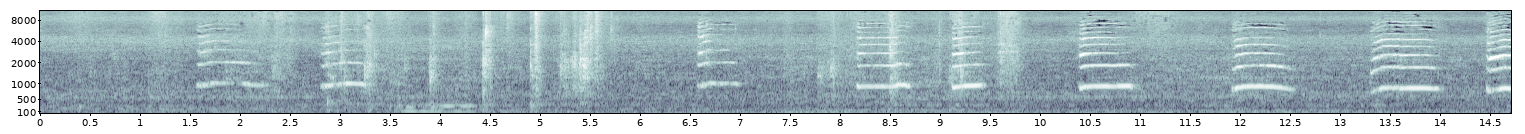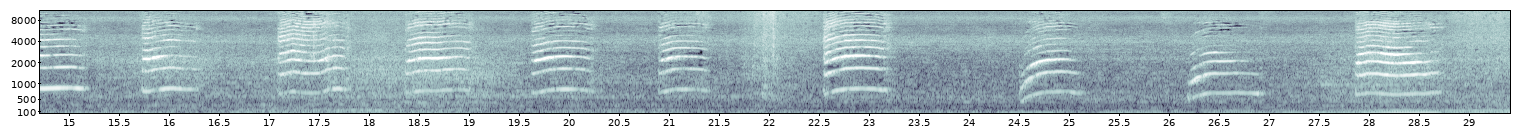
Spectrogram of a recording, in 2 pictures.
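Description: Domestic cat meowing over and over, about twenty short meows roughly a second apart, demanding to be let out the front door. A few faint clicks sound early on between the first meows.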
